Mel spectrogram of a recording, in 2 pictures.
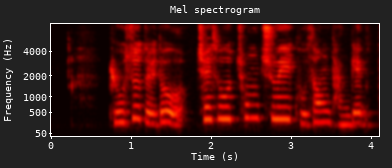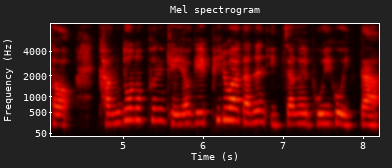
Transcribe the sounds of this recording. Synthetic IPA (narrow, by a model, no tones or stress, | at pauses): kjosʰudɯɭdot͡ɕʰwe̞sʰot͡ɕʰoŋt͡ɕʰuikusʰʌŋtaŋɡe̞butʰʌkaŋdonopʰɯnke̞ɦjʌɡipʰiɾjoɦadanɯnip̚t͡ɕ͈aŋɯɭpoiɡoit̚t͈a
